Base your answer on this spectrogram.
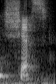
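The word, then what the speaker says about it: Scieszka: But John Sheshka. – Sheshka. – Rhymes with Fresca.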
